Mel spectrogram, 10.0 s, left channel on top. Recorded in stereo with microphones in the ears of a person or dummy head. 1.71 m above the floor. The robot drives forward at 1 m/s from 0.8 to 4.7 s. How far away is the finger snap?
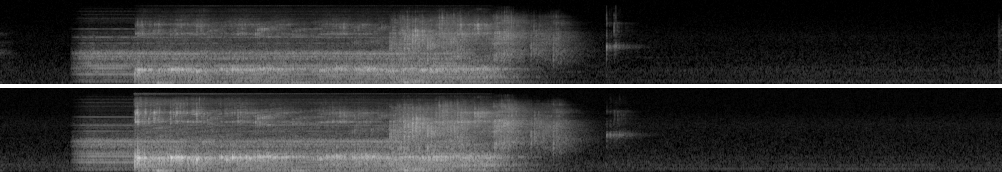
About 1.1 m.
